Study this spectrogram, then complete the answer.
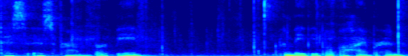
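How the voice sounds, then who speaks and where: Whispering and soft-spoken, a woman talks at a fairly slow pace. Background noise is noticeable. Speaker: ASMR creator, home gardener. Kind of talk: soft-spoken ASMR ramble. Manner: soft-spoken, whispering, chatty.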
